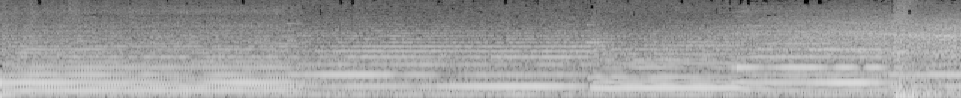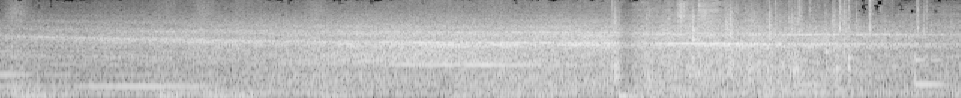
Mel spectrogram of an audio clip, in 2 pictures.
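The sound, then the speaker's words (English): A science-fiction shuttle comes in to land. A layered, shifting electronic hum gives way to a broad, loud rushing roar that holds steady to the end. “Shuttle landing complete, Captain. Smoothly done, Lieutenant Little.”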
